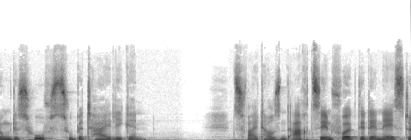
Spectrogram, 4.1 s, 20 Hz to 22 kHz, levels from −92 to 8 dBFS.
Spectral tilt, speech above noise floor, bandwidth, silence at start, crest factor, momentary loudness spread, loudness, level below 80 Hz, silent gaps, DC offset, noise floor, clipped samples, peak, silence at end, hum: -4 dB/octave; 29 dB; 15.5 kHz; 0 s; 18 dB; 8 LU; -23 LUFS; -42 dBFS; none; under 0.1%; -52 dBFS; under 0.1%; -6 dBFS; 0 s; none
